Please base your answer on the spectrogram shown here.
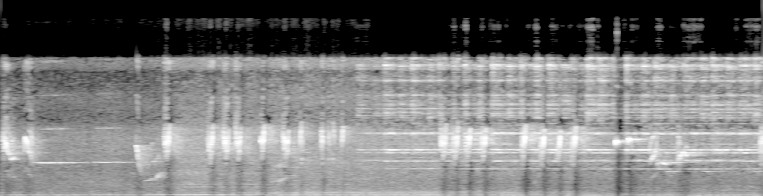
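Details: Red sunbird in ngobra singing style, meant as master song for training other songbirds; thin, high, slurred notes open the clip, followed by dense rapid chittering and sharp high chirps, with a constant low hum behind.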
